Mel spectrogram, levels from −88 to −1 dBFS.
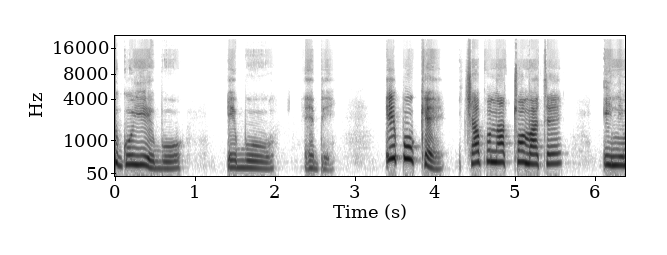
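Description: Throughout the speech, plainly audible Opus compression, likely in its hybrid mode near 16 kbps, leaves the sound grainy and hoarse. The spectrogram shows noisy, smeared bands reaching 20.2 kHz.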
